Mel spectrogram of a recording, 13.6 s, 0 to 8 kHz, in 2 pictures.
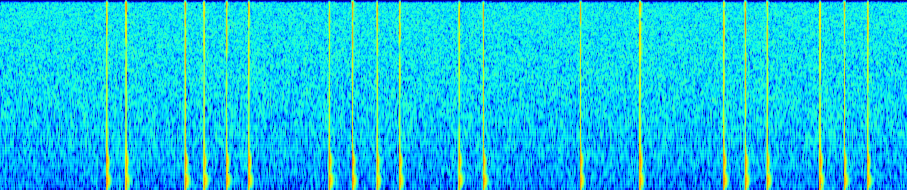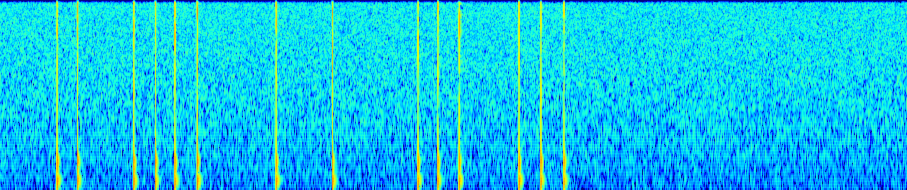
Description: Tap code, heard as knocks on a wall, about 6 knocks a second. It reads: IRANIAN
